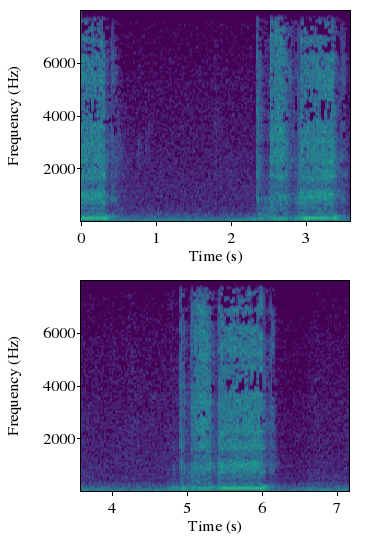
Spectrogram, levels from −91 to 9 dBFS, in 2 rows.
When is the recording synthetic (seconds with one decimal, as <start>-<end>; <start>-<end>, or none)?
6.0-6.6

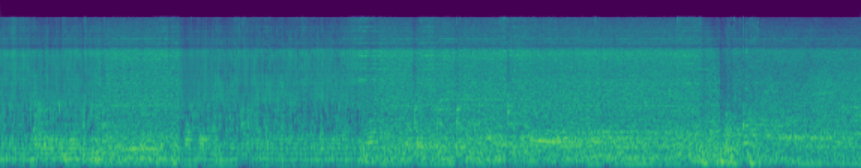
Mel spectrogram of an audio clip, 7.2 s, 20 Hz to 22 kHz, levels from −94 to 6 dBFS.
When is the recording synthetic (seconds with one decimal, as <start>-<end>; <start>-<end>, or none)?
0.0-0.8; 1.5-3.0

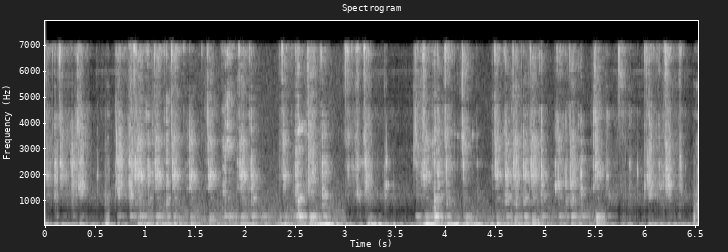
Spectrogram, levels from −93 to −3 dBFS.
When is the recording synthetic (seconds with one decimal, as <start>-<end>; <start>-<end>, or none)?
0.0-0.9; 3.0-3.8; 5.6-6.5

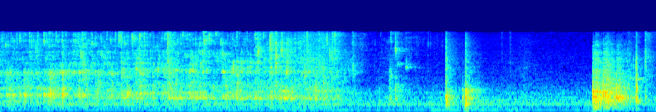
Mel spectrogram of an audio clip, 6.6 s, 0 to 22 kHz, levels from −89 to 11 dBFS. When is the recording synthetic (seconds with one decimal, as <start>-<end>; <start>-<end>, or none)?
2.8-3.6; 4.3-5.3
